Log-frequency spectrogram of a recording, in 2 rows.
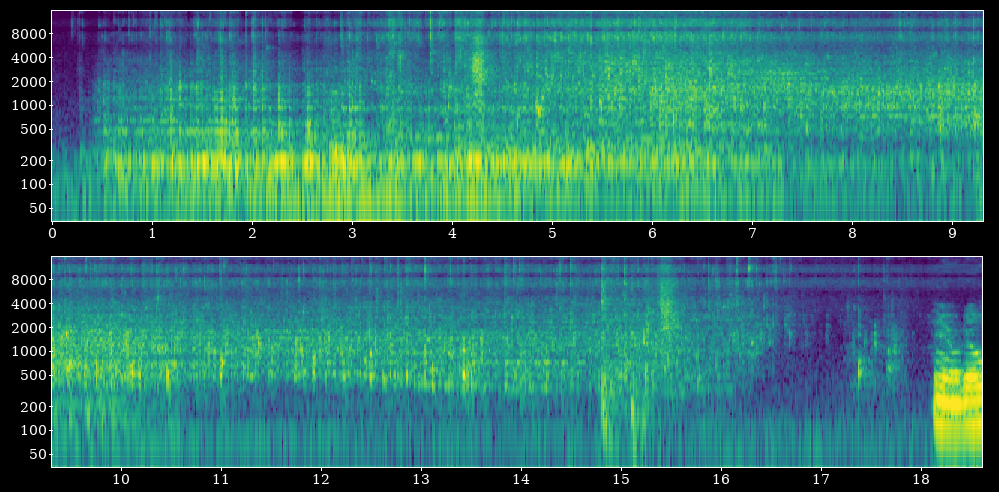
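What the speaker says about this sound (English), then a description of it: "I'm gonna strain it through that rag" Antifreeze drained from a 1973 Kubota L210 tractor pours through a rag into a bucket, a continuous trickling and splashing flow that tapers off near the end, fairly faint and close by.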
